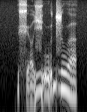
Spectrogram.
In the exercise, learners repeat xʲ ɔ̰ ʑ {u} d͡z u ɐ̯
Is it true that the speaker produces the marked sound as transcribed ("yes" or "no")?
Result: no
